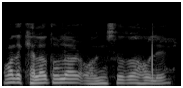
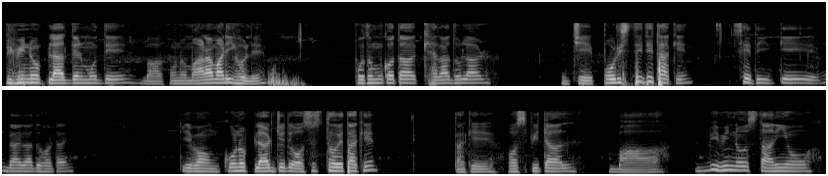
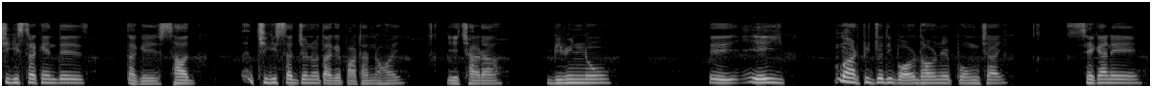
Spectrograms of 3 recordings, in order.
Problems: constant background noise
